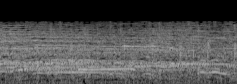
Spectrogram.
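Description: A crowd claps steadily and loudly for a performer, a dense patter of many hands mixed with a murmur of cheering that holds at a constant level throughout.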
